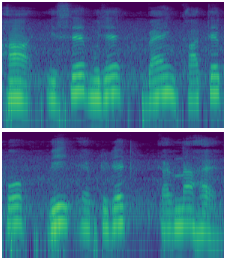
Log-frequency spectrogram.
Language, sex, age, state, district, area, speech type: Urdu, male, 60+, Bihar, Gaya, urban, spontaneous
